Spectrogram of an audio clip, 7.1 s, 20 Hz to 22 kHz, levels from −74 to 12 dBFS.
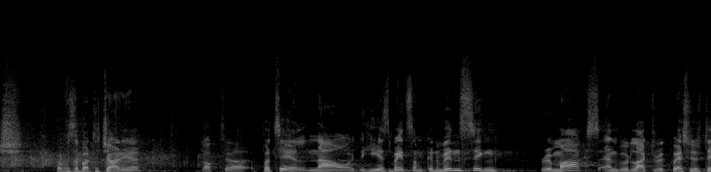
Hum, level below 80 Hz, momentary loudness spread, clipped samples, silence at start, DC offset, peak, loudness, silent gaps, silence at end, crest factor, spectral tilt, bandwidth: none; -86 dBFS; 9 LU; under 0.1%; 0 s; under 0.1%; -14 dBFS; -33 LUFS; none; 0 s; 20 dB; -4 dB/octave; 15.5 kHz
